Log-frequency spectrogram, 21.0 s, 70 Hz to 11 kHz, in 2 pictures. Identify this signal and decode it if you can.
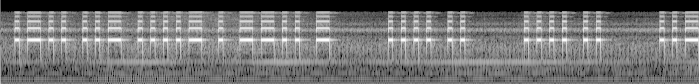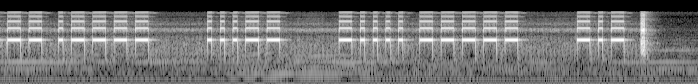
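Morse code, heard as a keyed tone, about 13 wpm, 1000 Hz. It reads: LU4EZT HI HI 21 3 60 K
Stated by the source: Telemetry in Morse from LU7AA and LU4EZ, AMSAT and Turma Mar del Plata, sent from a balloon.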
